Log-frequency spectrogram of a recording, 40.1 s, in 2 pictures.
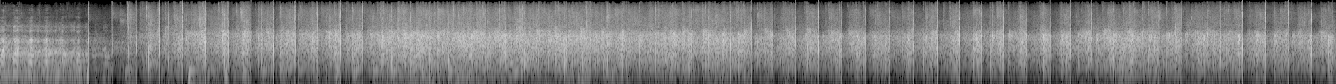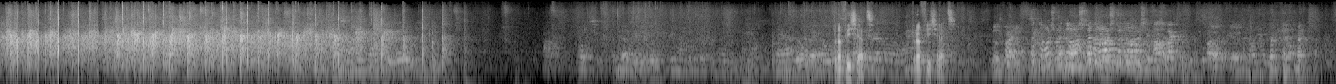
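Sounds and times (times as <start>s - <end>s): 
speech: 0.0s - 1.4s, 32.8s - 34.4s
people chuckling: 0.0s - 2.0s, 39.0s - 40.0s
crowd clapping applause for a vote: 1.2s - 27.2s.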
